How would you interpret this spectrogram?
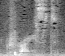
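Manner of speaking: breathy whisper of the name; awed whisper. Acted. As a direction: let the name drop to a hushed whisper. Awed reveal of the answer.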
